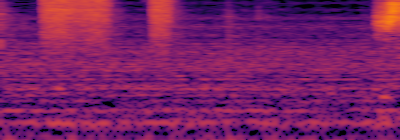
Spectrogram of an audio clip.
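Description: Hand-pump spray bottle of water spritzing a foam paint roller, three short hissing sprays, dampening the roller before it is loaded with chalk paint.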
